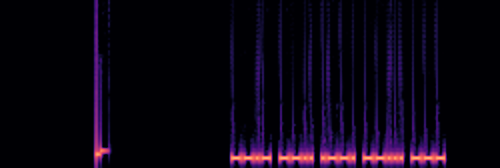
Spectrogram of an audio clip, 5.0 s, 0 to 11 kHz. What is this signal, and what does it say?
Morse code, heard as a keyed tone, about 40 wpm, 700 Hz. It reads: QZP7O
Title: Code Groups - 5 Letter:Numbers - 40wpm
